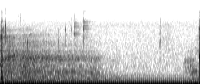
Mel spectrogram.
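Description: Quiet room tone: a steady low hum with faint hiss, the haze thinning about a second in.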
